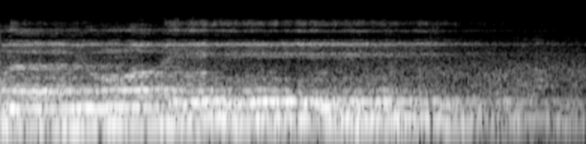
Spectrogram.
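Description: A young man chants a long, drawn-out recitation through a microphone and loudspeakers, slowly fading at the end.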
